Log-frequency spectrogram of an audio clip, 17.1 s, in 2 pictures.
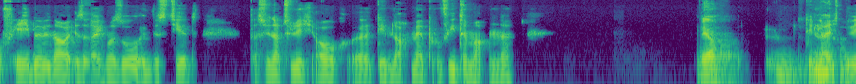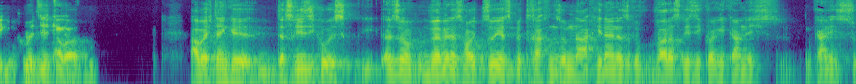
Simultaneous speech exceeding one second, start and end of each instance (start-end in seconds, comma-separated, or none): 8.1-9.5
